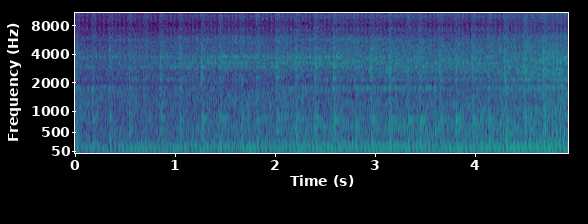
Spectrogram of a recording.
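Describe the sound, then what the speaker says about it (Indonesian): A 1962 Zundapp Combinette 50cc two-stroke moped engine idles steadily nearby, a continuous rapid chugging rattle with no talking. "Jadi ini untuk suara mesinnya. Saya gas sedikit."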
